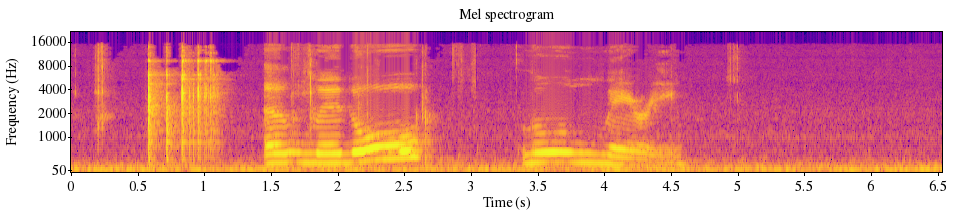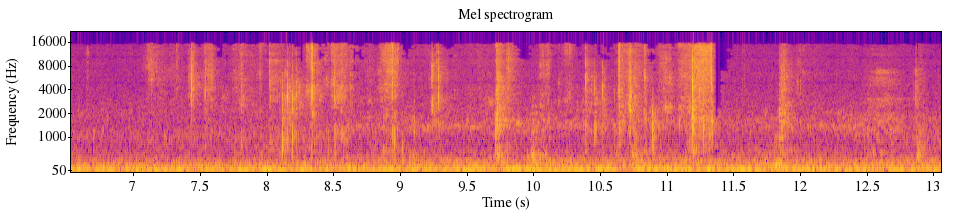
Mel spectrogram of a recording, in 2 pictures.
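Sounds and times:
low steady hum: 0:00.0 - 0:13.0
plastic packet crinkling: 0:07.2 - 0:11.4.

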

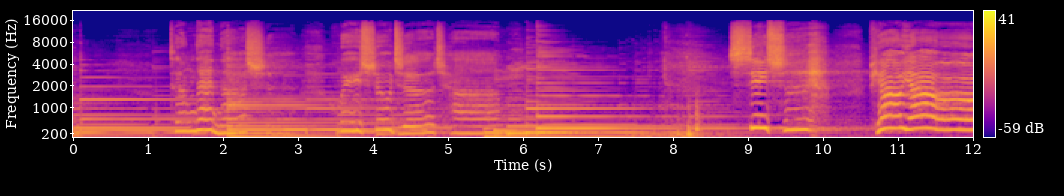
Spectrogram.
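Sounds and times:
acoustic guitar: 0:00.0 - 0:12.0
woman singing: 0:01.0 - 0:06.4, 0:08.2 - 0:12.0.

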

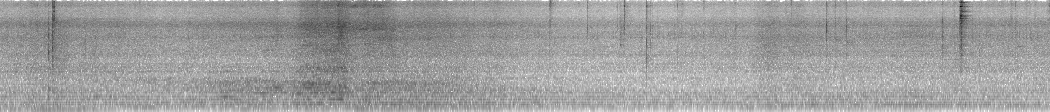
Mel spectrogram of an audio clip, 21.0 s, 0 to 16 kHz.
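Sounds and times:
low background rumble: 0:00.0 - 0:04.0
vehicle passing: 0:00.0 - 0:06.5.

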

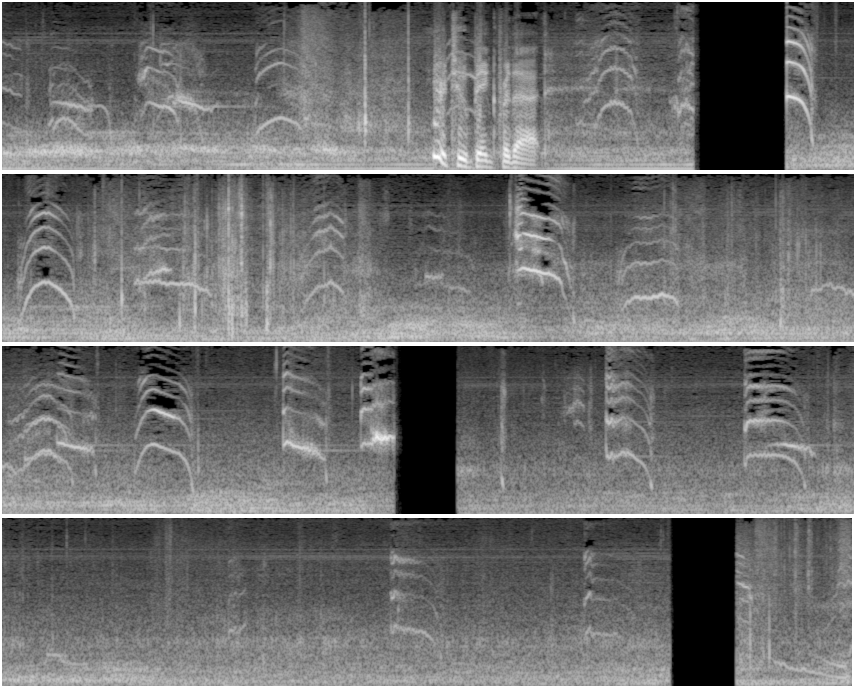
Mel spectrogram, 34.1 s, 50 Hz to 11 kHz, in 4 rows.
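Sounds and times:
kittens mewing: 0:00.0 - 0:03.4, 0:04.3 - 0:07.0, 0:07.8 - 0:10.8, 0:16.5 - 0:19.0, 0:19.8 - 0:21.0, 0:22.0 - 0:23.7, 0:24.4 - 0:25.3, 0:29.4 - 0:30.0, 0:31.4 - 0:32.0.

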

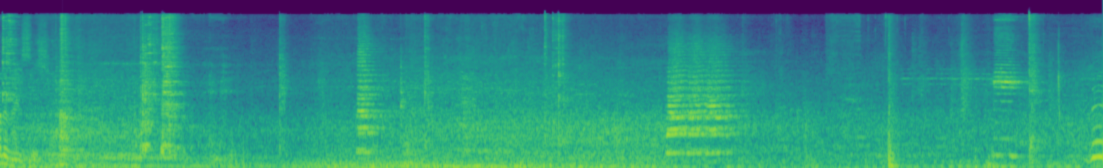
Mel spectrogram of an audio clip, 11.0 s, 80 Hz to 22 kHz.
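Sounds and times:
traffic rumble: 0:00.0 - 0:11.0
vehicle horn tooting: 0:03.6 - 0:03.9, 0:06.7 - 0:07.5, 0:08.9 - 0:10.4.

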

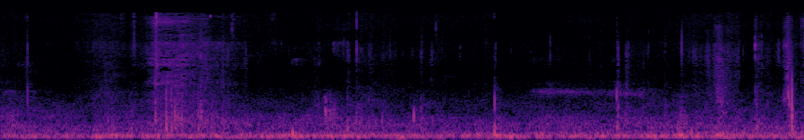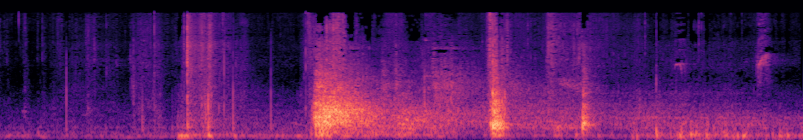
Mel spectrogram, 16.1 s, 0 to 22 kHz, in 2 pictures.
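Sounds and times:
footsteps on rough ground: 0:06.7 - 0:15.2
scraping rustle: 0:07.0 - 0:15.0.

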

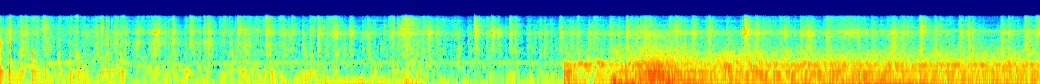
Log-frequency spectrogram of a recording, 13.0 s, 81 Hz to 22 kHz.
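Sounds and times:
loud deep engine sound: 0:07.0 - 0:13.0
bus engine idling: 0:07.1 - 0:13.0.

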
